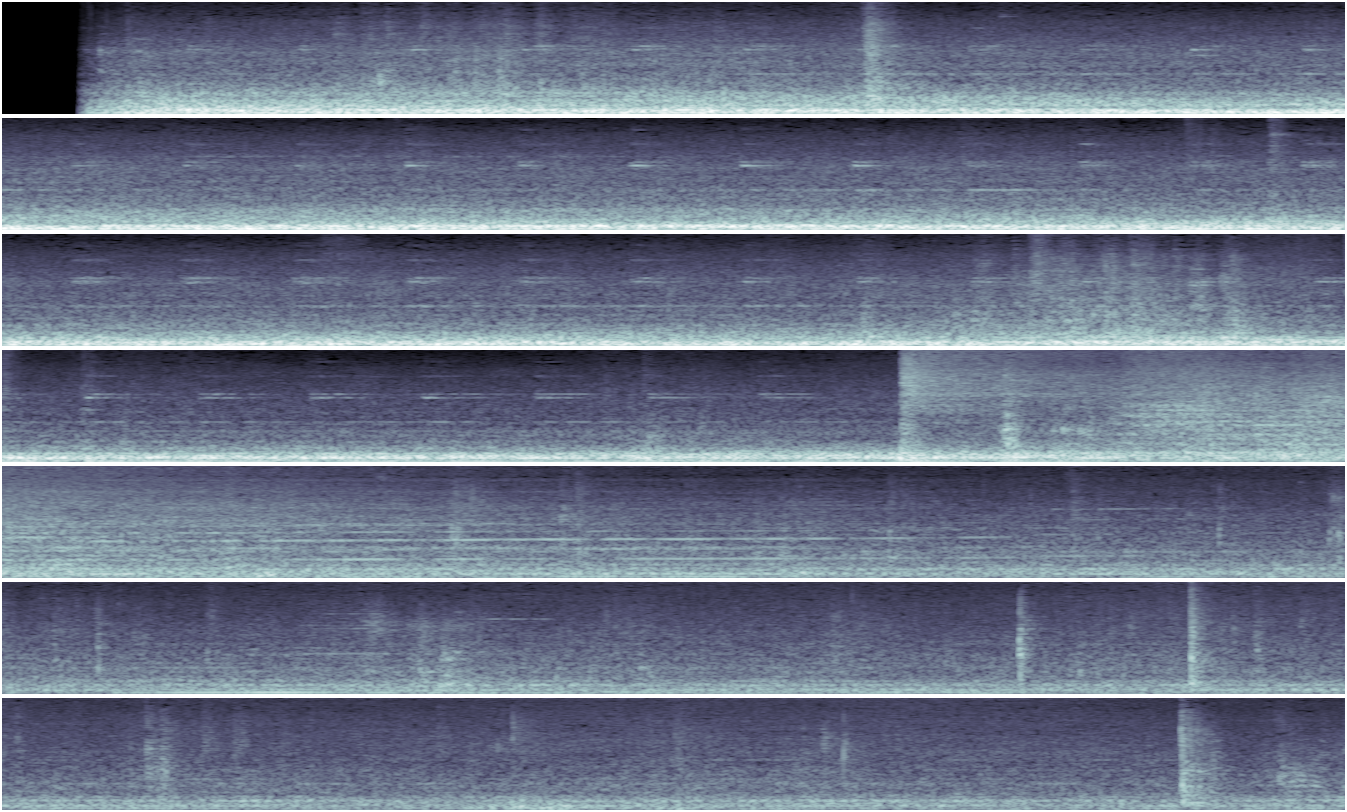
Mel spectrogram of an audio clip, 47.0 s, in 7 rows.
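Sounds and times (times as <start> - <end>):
train wheels rumbling on rails: 0.4 - 47.0
sudden burst of noise: 24.6 - 29.4.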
